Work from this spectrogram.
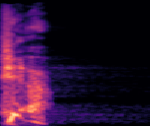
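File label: Attack Heavy, French; VO; bloom minigame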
